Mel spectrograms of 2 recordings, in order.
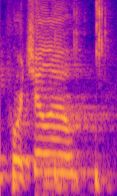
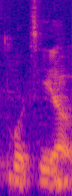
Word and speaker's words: Portillo: We've got John Weir and Portillo. Let's start again. That's the gringoest way to pronounce my last name. Portillo? It's Portillo, yes. Portillo. My apologies. 2 L's is a Y.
